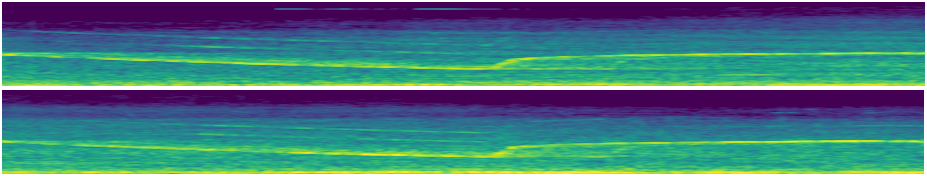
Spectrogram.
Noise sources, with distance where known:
siren

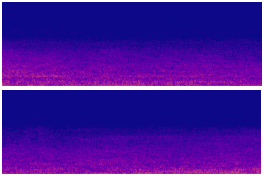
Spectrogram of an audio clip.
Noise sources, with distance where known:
engine of unclear size, far

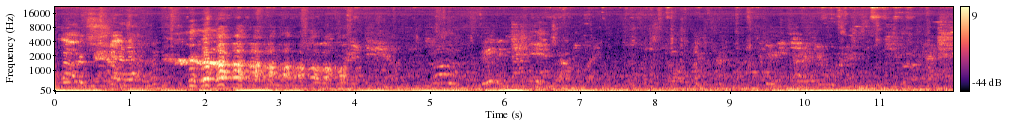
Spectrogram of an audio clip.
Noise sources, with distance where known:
person or small group talking, near

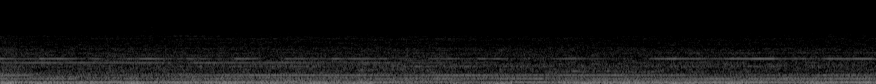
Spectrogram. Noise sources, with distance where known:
unidentified alert signal

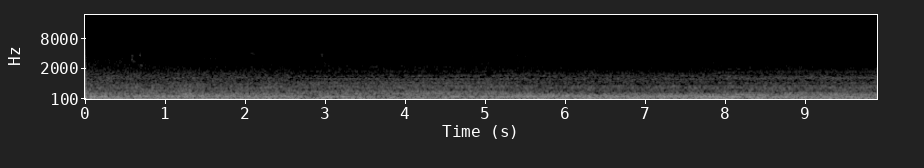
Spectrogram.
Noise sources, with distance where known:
background noise

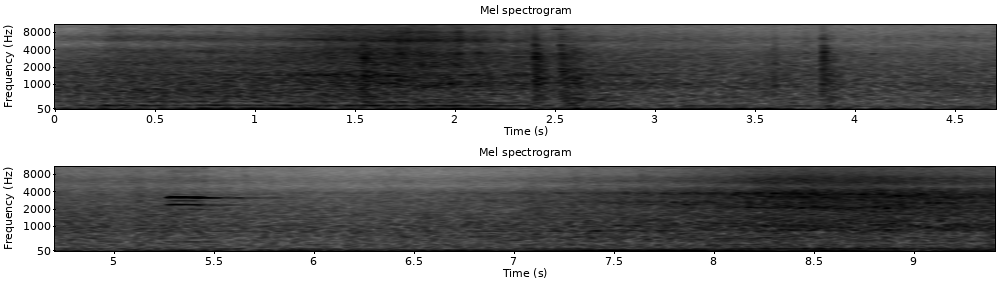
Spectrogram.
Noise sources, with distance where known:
large-sounding engine, near; car horn, near

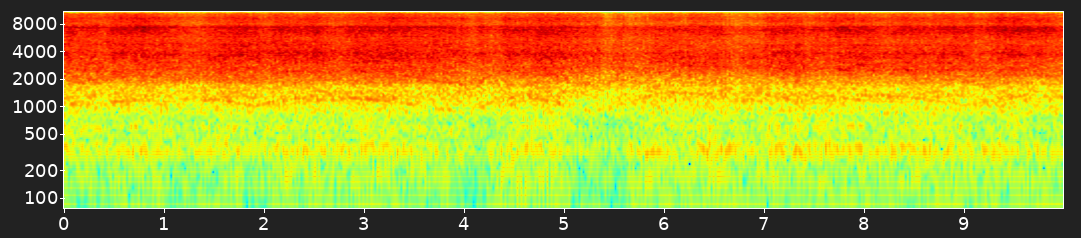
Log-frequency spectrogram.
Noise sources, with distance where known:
unidentified powered saw, near

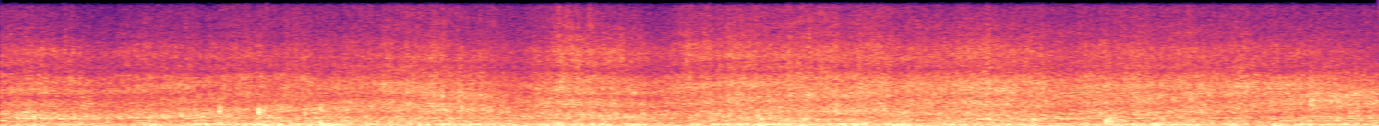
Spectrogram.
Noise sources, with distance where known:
engine of unclear size, near

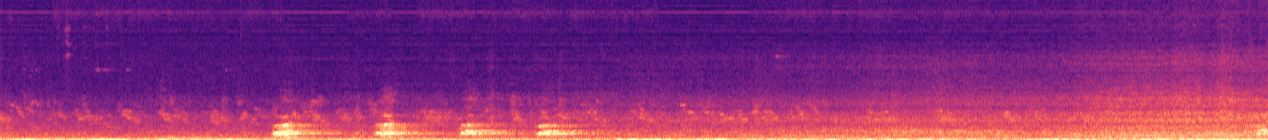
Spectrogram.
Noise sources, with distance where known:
dog barking or whining

